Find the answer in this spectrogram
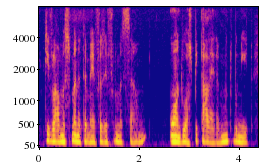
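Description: Somewhat breathy, this man's voice holds a medium pitch. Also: dry, close sound with no echo. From Mozambique. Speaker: retired pediatrician and neonatologist. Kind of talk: interview.

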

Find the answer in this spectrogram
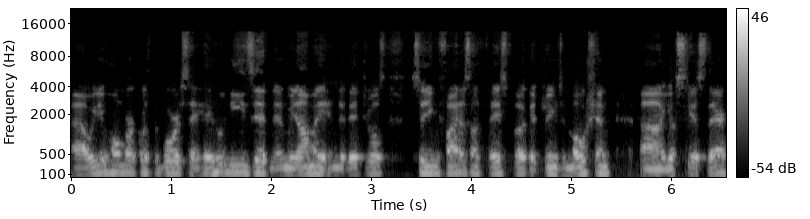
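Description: Speaking at a very fast pace, a man with an American accent keeps a monotone, flat intonation at a medium pitch, his dark, mellow tone somewhat breathy in a dry, close sound with no echo. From Utah (Uinta Basin). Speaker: army officer. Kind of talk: interview.

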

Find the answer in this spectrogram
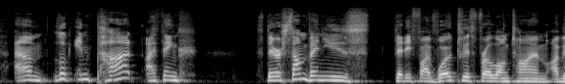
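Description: Speaking at a fairly quick pace with an Australian accent, a man shows vocal fry and very wide pitch swings. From country Queensland, Australia. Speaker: food influencer and social media marketer. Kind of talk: interview conversation. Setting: studio.

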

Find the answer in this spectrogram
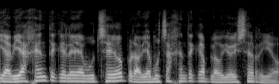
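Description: An unremarkable speaking voice from a man at medium pitch, lively in intonation, in a very clean recording with a silent background. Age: 30s. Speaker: podcast host. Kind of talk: casual chat. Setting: studio.

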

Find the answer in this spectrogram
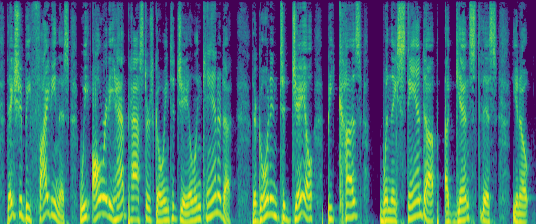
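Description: A man speaks with a somewhat breathy, fairly high voice at a fairly slow pace. The background is quiet. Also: lively intonation. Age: 60s. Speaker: author and political commentator. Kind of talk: radio interview.

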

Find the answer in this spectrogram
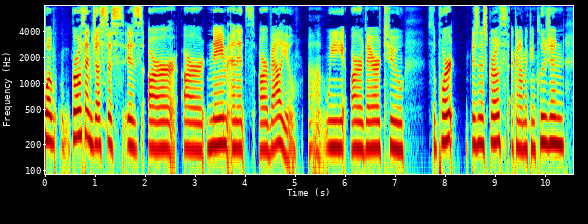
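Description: A woman of medium pitch speaks very slowly with monotone, flat intonation. The recording is very clean with a silent background and a dry, close sound with no echo. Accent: American. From Minnesota. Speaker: think tank president. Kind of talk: panel discussion. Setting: studio.

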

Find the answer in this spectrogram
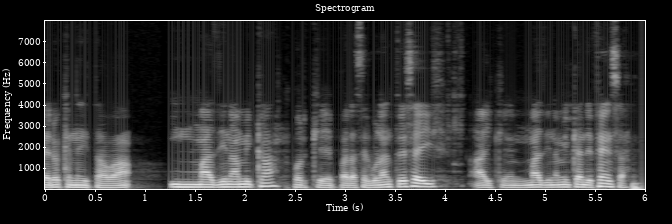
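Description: A man speaks in a plain, everyday voice at a moderate pace. His pitch is medium, with ordinary variation. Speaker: youth academy footballer. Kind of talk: casual interview.

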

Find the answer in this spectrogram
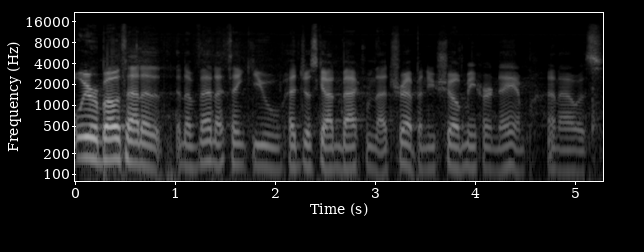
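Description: A man with an ordinary speaking voice, medium in pitch, keeps fairly even intonation and hardly any pauses while his loudness swings widely. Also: fairly quick pace. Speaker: radio play-by-play host. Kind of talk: radio talk show. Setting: stage with audience.

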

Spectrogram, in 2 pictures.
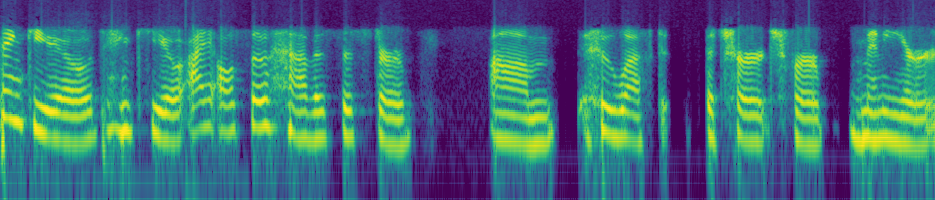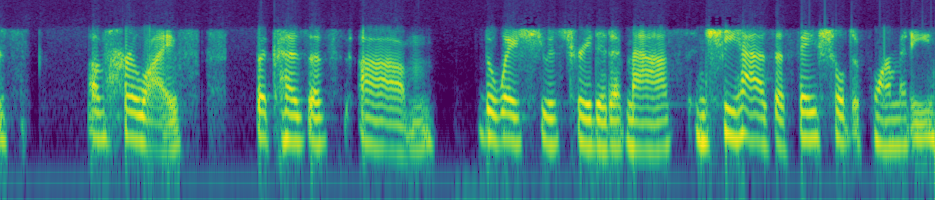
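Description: Someone with a normal speaking voice and an American accent talks at a fairly slow pace, with very even loudness and ordinary pitch variation. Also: woman, medium pitch for a woman. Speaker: caller. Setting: phone call.

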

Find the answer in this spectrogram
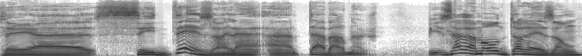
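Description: A man with a Quebec accent speaks at a very slow pace and medium pitch, with very wide pitch swings and very even loudness. Noticeable background noise runs underneath. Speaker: morning radio host. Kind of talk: morning radio banter. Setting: radio studio. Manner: animated.

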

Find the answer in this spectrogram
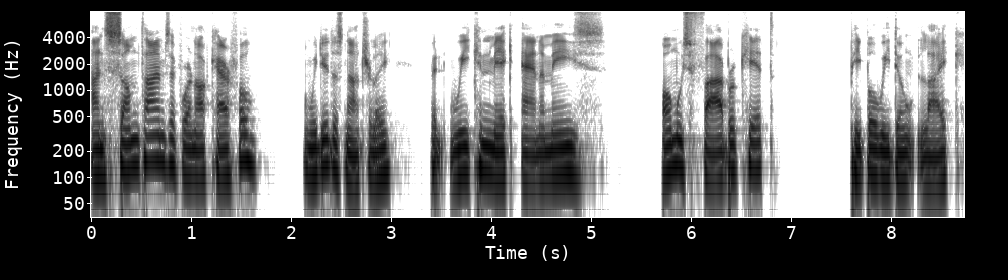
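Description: Recorded very cleanly against a silent background, with a dry, close sound and no echo, the voice with a Northern Irish accent holds a very even loudness, ordinary pitch variation and a moderate pace broken by long, frequent pauses. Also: man, fairly low pitch for a man. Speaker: podcast host. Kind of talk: casual chat.

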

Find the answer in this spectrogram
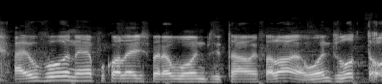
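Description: There is noticeable background noise. The speech moves at a fairly quick pace. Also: man. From Recife, Brazil. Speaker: podcaster. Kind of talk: casual chat.

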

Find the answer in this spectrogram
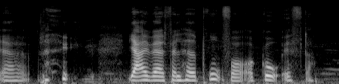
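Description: Dark and mellow in tone, a woman's voice holds a medium pitch with monotone, flat intonation. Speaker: widow. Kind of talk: casual chat. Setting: restaurant.

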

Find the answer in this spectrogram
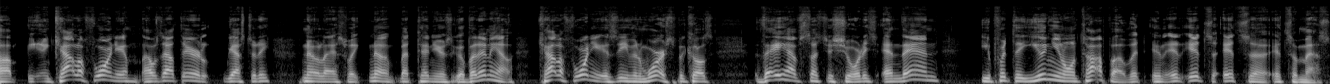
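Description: A man's ordinary speaking voice, fairly high in pitch, with lively intonation and very even loudness at a moderate pace, in a dry, close sound with no echo. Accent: American. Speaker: radio talk show host. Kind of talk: call-in radio talk show, bantering.

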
